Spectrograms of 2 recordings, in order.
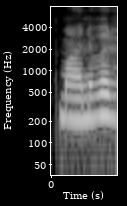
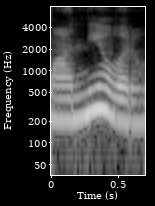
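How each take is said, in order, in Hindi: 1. 'maan' के बाद कोई 'ya' ध्वनि नहीं आती। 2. 'maan' के बाद 'ya' ध्वनि आती है। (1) "अशुद्ध है" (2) "मान्यवर हो जाएगा"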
